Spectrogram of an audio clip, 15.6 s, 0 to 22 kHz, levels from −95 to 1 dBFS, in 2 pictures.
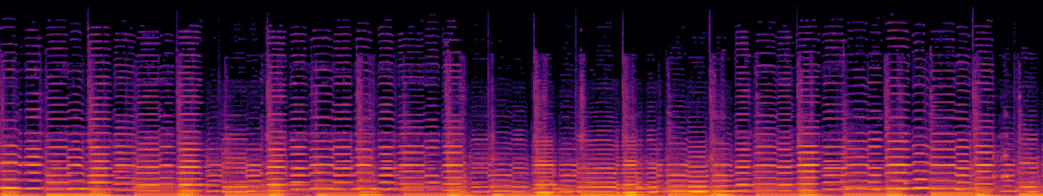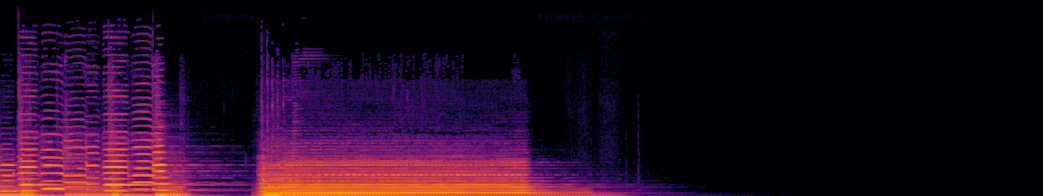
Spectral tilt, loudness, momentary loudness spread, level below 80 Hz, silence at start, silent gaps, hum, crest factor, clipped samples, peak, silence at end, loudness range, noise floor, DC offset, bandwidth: -5 dB/octave; -21 LUFS; 6 LU; -46 dBFS; 0 s; none; none; 18 dB; under 0.1%; -4 dBFS; 3.25 s; 6 LU; under -90 dBFS; under 0.1%; 19 kHz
